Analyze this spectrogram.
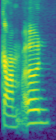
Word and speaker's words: cảm ơn: Yeah, good pronounce. Thank you. Yeah, xin chào. Okay. Thank you, thank you. You can say cảm ơn.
